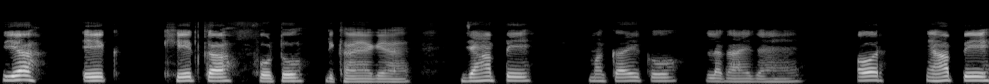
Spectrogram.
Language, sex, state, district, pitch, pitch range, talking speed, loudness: Hindi, male, Bihar, Lakhisarai, 160 Hz, 130-175 Hz, 115 wpm, -21 LUFS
